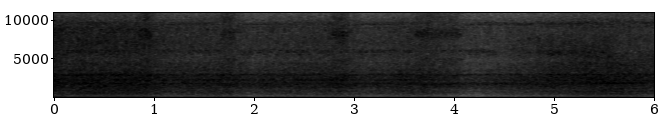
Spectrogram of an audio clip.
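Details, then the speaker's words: Jeep CJ5 that had not been started in about 34 years, running just after first start on the old fuel: loud, uneven, ragged pulse of about four beats a second with heavy rasp. Rough running, suspected to be caused by old gasoline that was not cleaned out. "well that's it's that old gasoline in there you know we didn't clean that crap out"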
